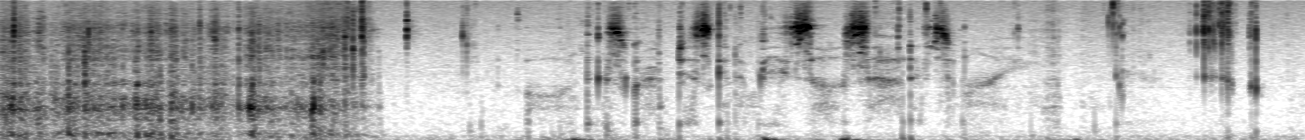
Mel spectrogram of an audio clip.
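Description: Cardboard Cheez-It cracker box and its inner plastic bag being torn and crinkled right at the microphone, stopping abruptly about two seconds in. After that come soft whispering and sparse mouth clicks.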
